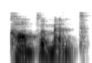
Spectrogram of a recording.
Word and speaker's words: complement: Hay algunas excepciones como complement, en donde la me se pronuncia bastante clara, igual que en español.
